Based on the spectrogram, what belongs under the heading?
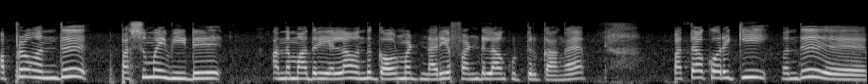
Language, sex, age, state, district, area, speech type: Tamil, female, 18-30, Tamil Nadu, Viluppuram, rural, spontaneous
